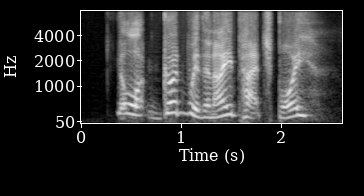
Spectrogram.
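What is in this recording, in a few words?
Portuguese male, voice; Pirates Of The Caribbean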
